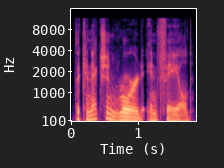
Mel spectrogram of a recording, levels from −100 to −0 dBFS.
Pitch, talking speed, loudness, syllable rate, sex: 115 Hz, 160 wpm, -17 LUFS, 5.3 syllables/s, male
